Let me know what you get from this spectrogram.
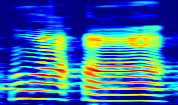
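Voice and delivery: loud teasing mock laugh. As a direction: gloat with a hammed-up laugh. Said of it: "we'd go".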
